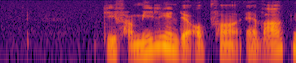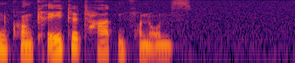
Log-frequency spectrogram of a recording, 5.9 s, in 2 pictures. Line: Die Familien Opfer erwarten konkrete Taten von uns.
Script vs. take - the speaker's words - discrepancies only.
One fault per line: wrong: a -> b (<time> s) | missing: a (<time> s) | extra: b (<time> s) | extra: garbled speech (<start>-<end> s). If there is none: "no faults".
extra: der (1.8 s)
